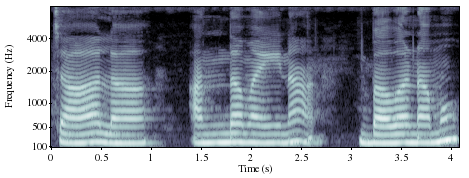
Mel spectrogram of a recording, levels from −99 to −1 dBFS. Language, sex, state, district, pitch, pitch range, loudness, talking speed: Telugu, female, Andhra Pradesh, Sri Satya Sai, 180 Hz, 175-190 Hz, -14 LUFS, 45 wpm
